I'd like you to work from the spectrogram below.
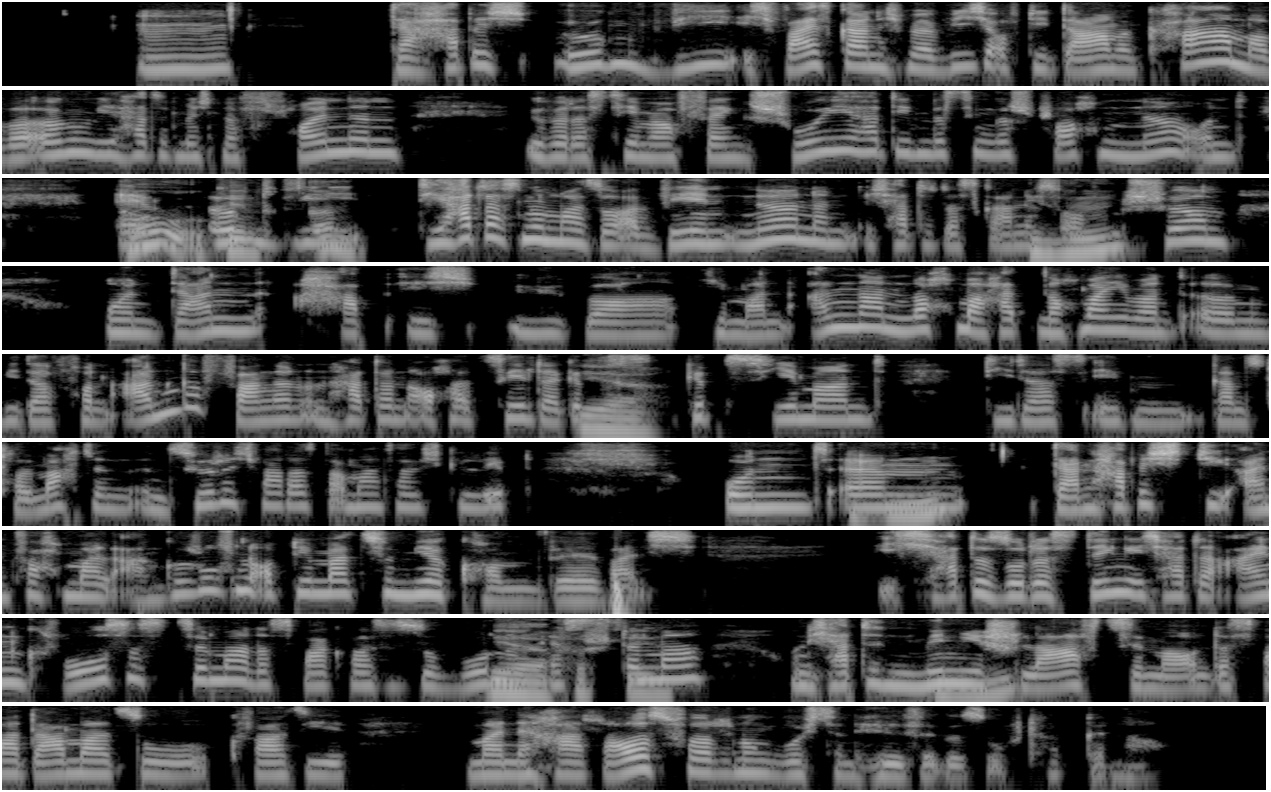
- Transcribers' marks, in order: other background noise; tapping
- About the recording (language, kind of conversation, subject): German, podcast, Was machst du, um dein Zuhause gemütlicher zu machen?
